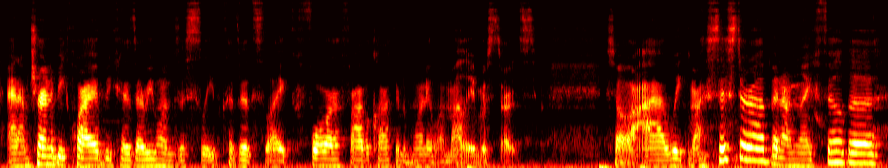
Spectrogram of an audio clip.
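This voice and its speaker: A woman's voice: sits low, a little hiss or hum. A woman telling her birth story to camera at home in a chatty, rambling way, restarting her sentences as she bounces a baby. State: bouncing a baby while talking. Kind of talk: casual chat to camera.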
